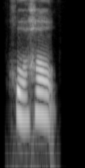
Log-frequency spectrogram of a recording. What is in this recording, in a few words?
"火候", Chinese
